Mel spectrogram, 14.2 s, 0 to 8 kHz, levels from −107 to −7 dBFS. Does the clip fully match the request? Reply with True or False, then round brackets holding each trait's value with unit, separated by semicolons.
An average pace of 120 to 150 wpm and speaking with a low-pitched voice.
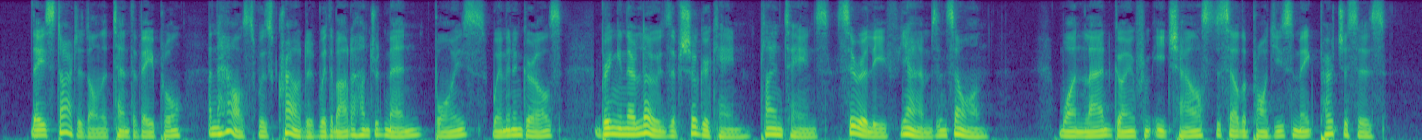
False (190 wpm; 100 Hz)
